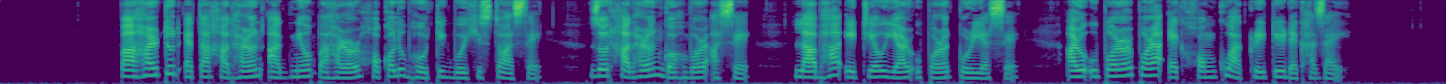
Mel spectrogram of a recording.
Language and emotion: Assamese, neutral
